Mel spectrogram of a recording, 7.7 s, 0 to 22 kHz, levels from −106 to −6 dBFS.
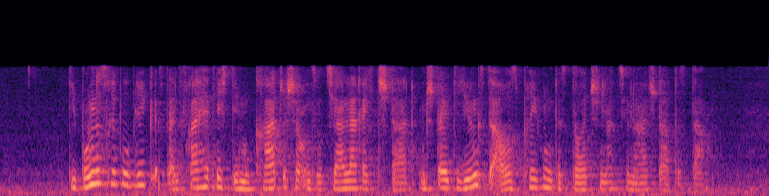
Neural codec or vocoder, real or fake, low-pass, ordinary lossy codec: vocoder, 44.1 kHz, 128 mel bands, Pupu-Vocoder; fake; 5.4 kHz; none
